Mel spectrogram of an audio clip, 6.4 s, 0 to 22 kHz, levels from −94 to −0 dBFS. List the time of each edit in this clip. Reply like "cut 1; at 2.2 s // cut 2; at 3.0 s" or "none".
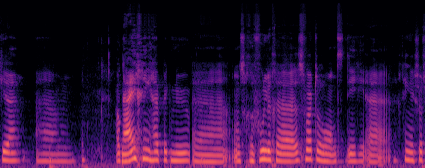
cut 1; at 1.8 s // cut 2; at 2.8 s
